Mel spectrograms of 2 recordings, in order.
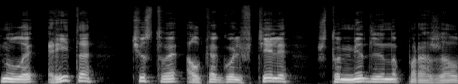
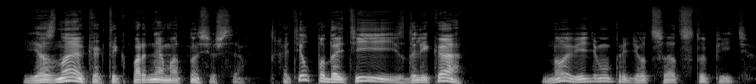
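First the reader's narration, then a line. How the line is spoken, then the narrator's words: Sigh turning to smile. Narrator (Russian): вздохнул Макс, тут же улыбнувшись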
